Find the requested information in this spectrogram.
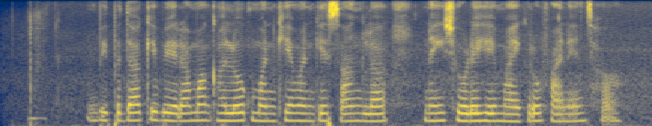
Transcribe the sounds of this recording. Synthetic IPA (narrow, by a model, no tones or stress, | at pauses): bipd̪akebeɾamãɡʱəlokmənkʰemənkesəŋɡlənəjt͡ʃʰoɽeɦemajkɾopʰajnenshʌ̰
